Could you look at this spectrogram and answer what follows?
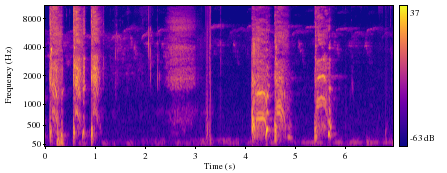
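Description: Repeated bursts of harsh coughing from a woman, with an exhaled breath between bouts; coughing while smoking.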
